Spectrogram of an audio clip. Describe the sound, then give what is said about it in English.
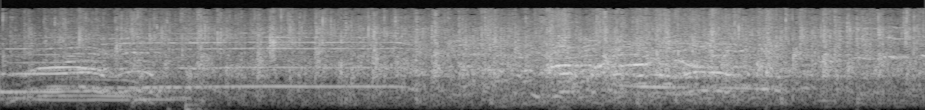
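A crowd applauds steadily for several seconds, dense clapping mixed with cheers and a few shrill whistles, the roar holding at an even level throughout. “That applause may be for Chris Hardwick.”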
